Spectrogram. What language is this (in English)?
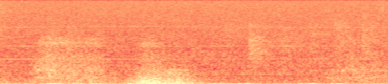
Danish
